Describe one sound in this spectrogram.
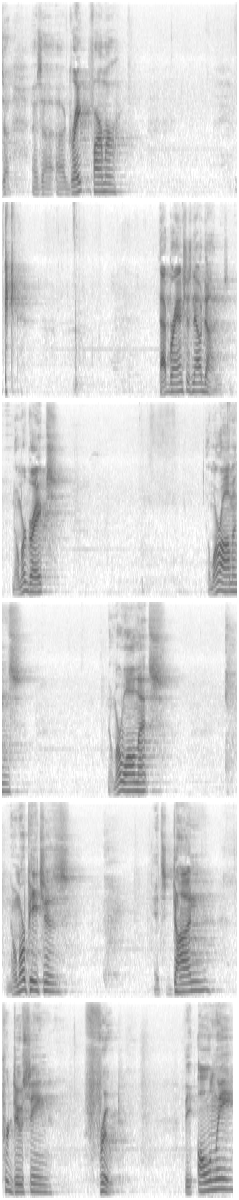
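A middle-aged man speaks with animation through a microphone in a reverberant hall, pausing often.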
